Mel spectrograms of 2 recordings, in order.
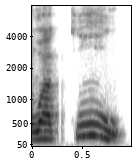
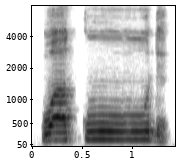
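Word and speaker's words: وقود: Kemudian qafnya, pembacaan qaf jangan waku, tapi waqud, waqu, q-nya ya. Nah, terbiasa mungkin karena itu dhammah qafnya. Nah, kita terbacanya waqud.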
